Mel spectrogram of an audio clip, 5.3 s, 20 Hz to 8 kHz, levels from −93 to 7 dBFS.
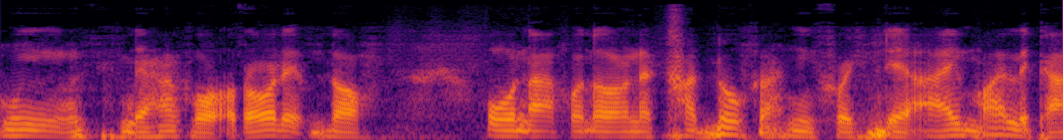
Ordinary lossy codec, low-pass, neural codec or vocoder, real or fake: MP3, 48 kbps; 7.2 kHz; codec, 16 kHz, 1 kbps, FunCodec, trained on LibriTTS, 50 frames a second; fake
